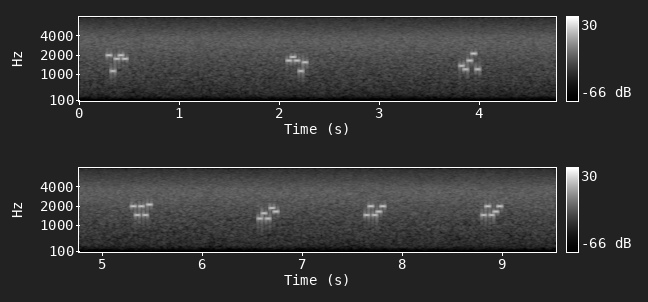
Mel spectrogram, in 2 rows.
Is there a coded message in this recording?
Yes: five-tone selective call (EEA) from 0.3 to 9.0 s, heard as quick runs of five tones, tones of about 40 ms, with radio hiss. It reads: 01808 79716 42772 05055 36397 50570 50570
